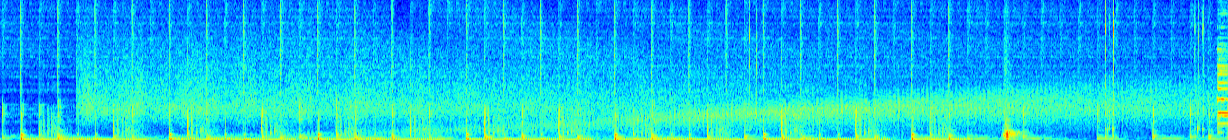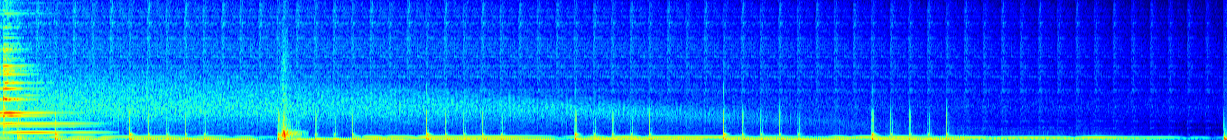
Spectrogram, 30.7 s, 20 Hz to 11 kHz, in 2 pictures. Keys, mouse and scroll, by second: 0.1 click, 1.8 click, 3.0 click, 3.7 click, 4.8-7.0 typing, 8.6 BackSpace, 9.5 Return, 10.0 Return, 11.4-12.4 typing, 14.1 Return, 14.1 typing, 14.5 Return, 15.0 Return, 16.4-19.2 typing, 19.6 click, 20.1 click, 21.3 click, 22.7 click, 23.5 click, 24.9-25.7 typing, 25.7 Return, 27.1 click, 28.7 s, 30.5 click.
